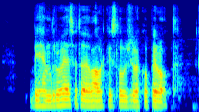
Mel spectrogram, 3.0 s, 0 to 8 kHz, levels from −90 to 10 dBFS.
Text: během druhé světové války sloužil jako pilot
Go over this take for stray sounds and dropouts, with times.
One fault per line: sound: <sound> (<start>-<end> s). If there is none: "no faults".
no faults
